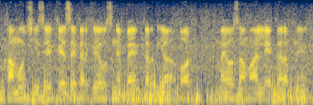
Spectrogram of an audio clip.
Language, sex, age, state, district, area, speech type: Urdu, male, 60+, Uttar Pradesh, Shahjahanpur, rural, spontaneous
